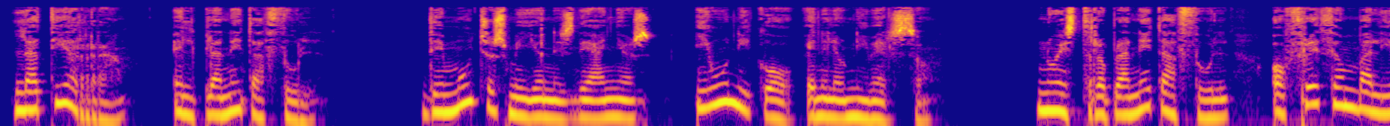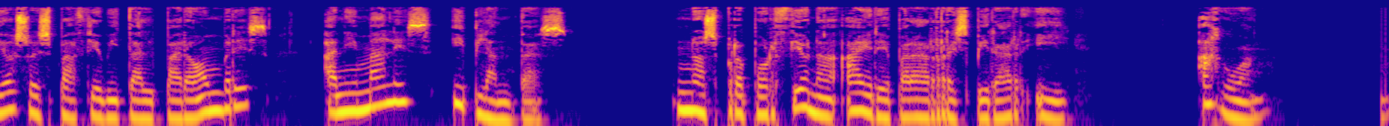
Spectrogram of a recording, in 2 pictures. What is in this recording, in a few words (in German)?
Imagefilm span.; Tetra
